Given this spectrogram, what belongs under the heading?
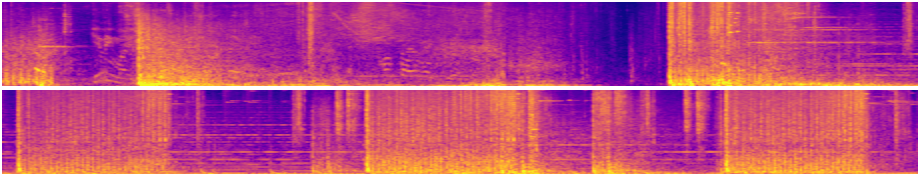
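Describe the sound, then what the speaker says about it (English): Enemy gunfire in the Apex Legends battle royale shooter, bursts of rapid automatic shots and loud booms coming in dense waves with brief pauses, mixed with game effects and a voice talking over the action. "The enemies are shooting."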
